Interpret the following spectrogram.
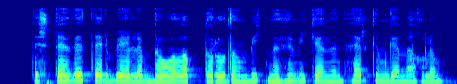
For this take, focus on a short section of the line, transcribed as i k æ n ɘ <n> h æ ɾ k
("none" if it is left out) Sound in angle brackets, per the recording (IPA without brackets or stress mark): n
